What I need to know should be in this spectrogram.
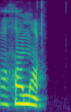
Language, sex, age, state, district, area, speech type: Assamese, female, 60+, Assam, Dibrugarh, rural, read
